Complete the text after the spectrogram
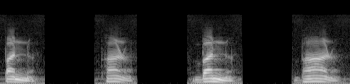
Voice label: sindhi; [ˈpənʊ ˈpʰɑ:ɳʊ ˈbəɳʊ ˈbʱɑ:ɳʊ]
